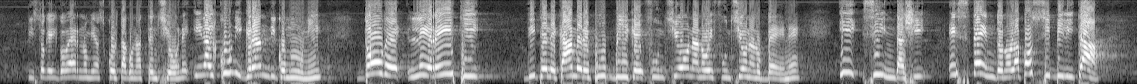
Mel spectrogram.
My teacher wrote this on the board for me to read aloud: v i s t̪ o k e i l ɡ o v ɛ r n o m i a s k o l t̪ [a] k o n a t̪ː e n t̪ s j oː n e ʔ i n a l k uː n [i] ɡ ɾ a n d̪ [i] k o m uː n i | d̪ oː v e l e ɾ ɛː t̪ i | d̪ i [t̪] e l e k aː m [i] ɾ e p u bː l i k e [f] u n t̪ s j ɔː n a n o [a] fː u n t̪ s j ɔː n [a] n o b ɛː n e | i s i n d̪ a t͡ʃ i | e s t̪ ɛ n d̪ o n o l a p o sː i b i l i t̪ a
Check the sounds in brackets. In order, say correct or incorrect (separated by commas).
correct, correct, correct, correct, incorrect, correct, incorrect, correct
